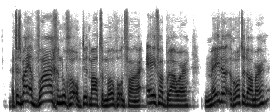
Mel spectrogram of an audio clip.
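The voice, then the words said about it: Rotterdam Dutch accent. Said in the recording (Dutch): “dat Rotterdamse accent... dit is nou eenmaal mijn accent”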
